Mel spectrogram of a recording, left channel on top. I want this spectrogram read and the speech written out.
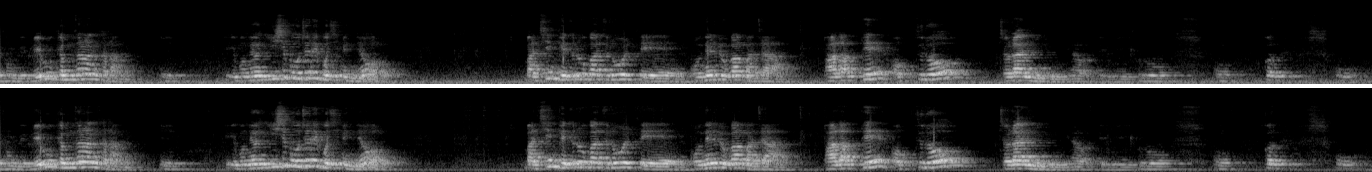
매우 겸손한 사람. 여기 보면 25절에 보시면요. 마침 베드로가 들어올 때 고넬료가 맞아 발 앞에 엎드려 절하니 나왔어요.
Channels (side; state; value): left; noise; rumble, 18 dB below the sound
